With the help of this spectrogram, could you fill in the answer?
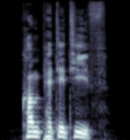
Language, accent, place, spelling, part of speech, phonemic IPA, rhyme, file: German, Germany, Berlin, kompetitiv, adjective, /kɔmpetiˈtiːf/, -iːf, De-kompetitiv.ogg
- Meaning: competitive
